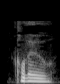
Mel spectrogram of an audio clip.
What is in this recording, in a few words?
"Clue", English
